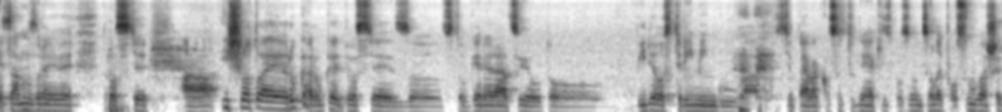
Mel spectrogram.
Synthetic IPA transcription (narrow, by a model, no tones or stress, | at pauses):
samɔzɾɛɪmɛ | pɾɔscɛʔaiʃlɔt̪ɔajɾukaɾukɛpɾɔscɛzst̪ɔʊɡɛnɛɾaːt͡siɔʊt̪ɔɦɔ | ʋid̪ɛɔst̪ɾiːmiŋɡuapɾɔscɛt̪amakɔsat̪ɔɲɛakimspʊɔs̬ɔbɔmt͡sɛlɛːpɔsuːʋaʃɛ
